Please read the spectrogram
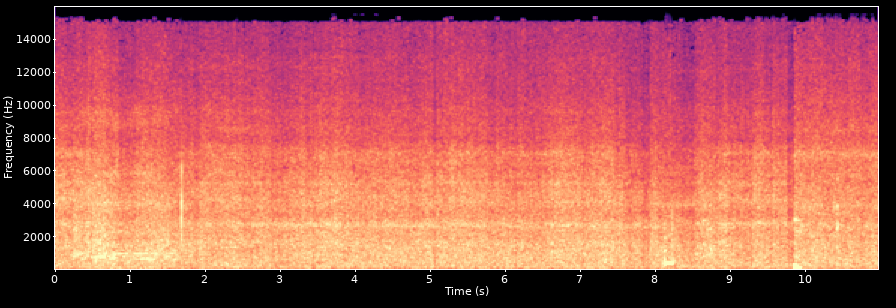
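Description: Steady rush of wind on a helmet-mounted camera microphone while riding a motorcycle at highway speed, with road and traffic noise mixed in. Two brief louder blips near the end.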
